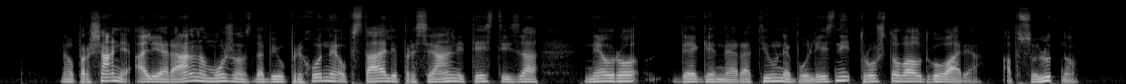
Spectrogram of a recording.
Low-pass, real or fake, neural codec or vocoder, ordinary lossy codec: 19.8 kHz; real; none; none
